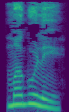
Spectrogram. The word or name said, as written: ಮೇಖಳೆ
